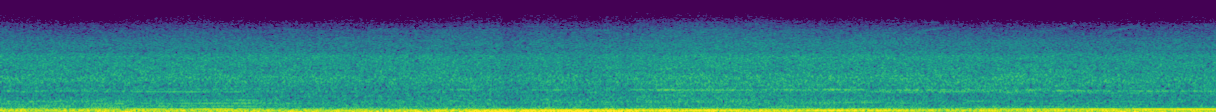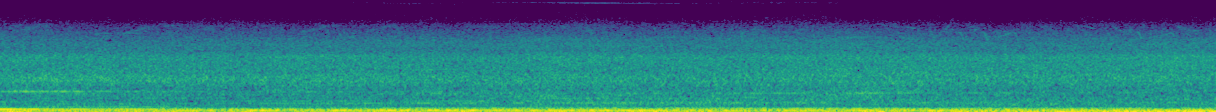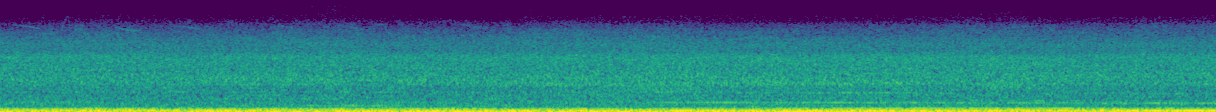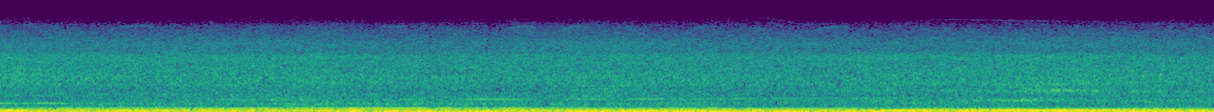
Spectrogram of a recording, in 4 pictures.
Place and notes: Tempelhof, Berlin, Germany - Tempelhofer Feld - An der Ringbahn
It's almost summer, early in the morning, the larks are very audible, also the traffic from the highway. Commuter trains passing by occasionally.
